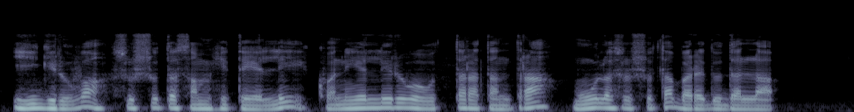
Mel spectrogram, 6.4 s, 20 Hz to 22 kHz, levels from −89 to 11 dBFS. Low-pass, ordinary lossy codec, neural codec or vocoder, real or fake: 7.2 kHz; none; none; real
